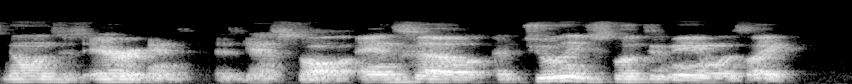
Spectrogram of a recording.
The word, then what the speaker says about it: Gaston: with a quiet French accent. Because no one's as arrogant as Gaston.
